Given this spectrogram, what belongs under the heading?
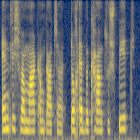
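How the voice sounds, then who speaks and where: A woman's voice: medium pitch, fairly even intonation, normal speed, a bit bright, clear, resonant tone, no echo, clean studio sound. A woman presenting a book and reading a passage from it aloud, in an earnest, careful way with small stumbles.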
